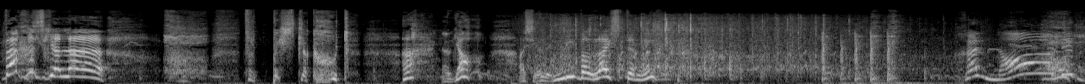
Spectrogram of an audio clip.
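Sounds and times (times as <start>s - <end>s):
hiss: 0.0s - 10.8s
speech: 0.1s - 7.0s, 9.6s - 10.8s
doves cooing: 4.8s - 10.8s.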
